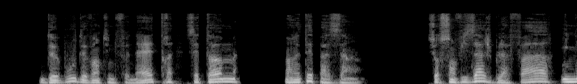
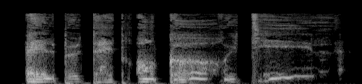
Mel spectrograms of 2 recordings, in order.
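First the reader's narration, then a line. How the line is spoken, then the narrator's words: Grating creature voice. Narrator (French): fit le Myrdral d'une voix grinçante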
